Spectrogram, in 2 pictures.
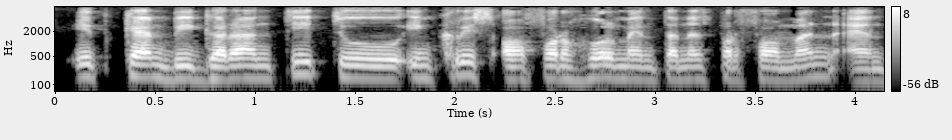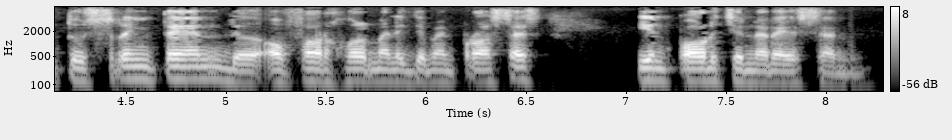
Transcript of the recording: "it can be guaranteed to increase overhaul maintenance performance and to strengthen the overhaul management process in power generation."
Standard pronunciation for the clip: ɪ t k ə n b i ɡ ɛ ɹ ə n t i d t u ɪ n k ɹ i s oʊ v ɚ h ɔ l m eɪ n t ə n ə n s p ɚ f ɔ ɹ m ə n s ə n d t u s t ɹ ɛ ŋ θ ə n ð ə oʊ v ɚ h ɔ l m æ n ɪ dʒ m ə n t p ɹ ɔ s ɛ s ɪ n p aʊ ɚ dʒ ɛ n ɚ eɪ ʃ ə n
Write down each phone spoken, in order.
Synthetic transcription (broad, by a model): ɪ t k ə n b i ɡ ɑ ɹ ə n t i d t u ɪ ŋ k ɹ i s oʊ f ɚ h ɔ l m eɪ n t ə n ə n s p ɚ f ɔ ɹ m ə n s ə n t u s t ɹ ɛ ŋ t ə n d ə oʊ f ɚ h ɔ l m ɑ n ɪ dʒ m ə n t p ɹ ɔ s ɛ s ɪ n p aʊ ɚ dʒ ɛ n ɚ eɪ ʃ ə n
